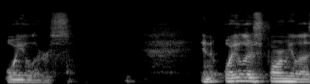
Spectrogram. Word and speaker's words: Euler: useful one it's called euler's formula don't ever pronounce it euler's uh you'll reveal to people that you're a newbie it's euler's in euler's formula says e to the ikx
